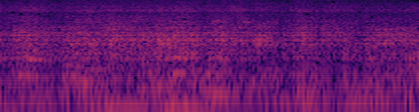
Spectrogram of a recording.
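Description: Background music from an FM radio broadcast playing through a car radio's speaker, in a pause in the news reading.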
